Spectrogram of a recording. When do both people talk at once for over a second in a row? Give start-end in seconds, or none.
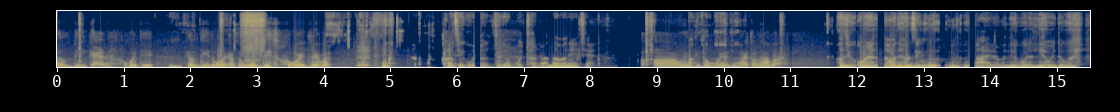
none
